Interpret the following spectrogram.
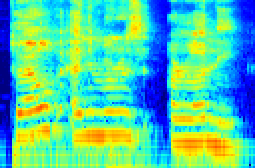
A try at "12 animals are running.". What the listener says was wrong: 근데 러닝이 배우고 있는 중이다가 돼버렸네요. 오케이, learning 이렇게 발음하니까 그렇죠. running 이렇게 발음하니까 running, R 발음, R 발음답게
